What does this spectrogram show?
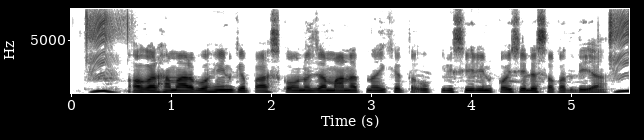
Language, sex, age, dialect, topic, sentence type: Bhojpuri, male, 18-24, Southern / Standard, agriculture, statement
